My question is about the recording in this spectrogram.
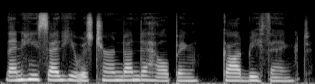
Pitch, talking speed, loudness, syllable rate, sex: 185 Hz, 210 wpm, -15 LUFS, 5.3 syllables/s, female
